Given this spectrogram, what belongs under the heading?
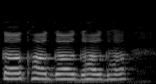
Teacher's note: इन पांचों वर्ण को बोलने में भी हमें कंठ का उपयोग करना रहता है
